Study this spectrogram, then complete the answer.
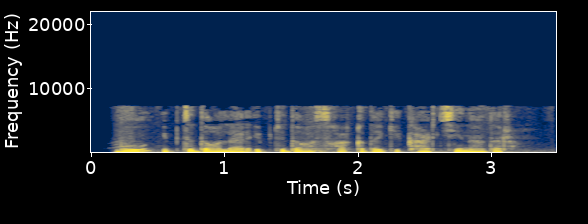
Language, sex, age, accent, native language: Uzbek, female, 12-17, Samarqand, Uzbek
